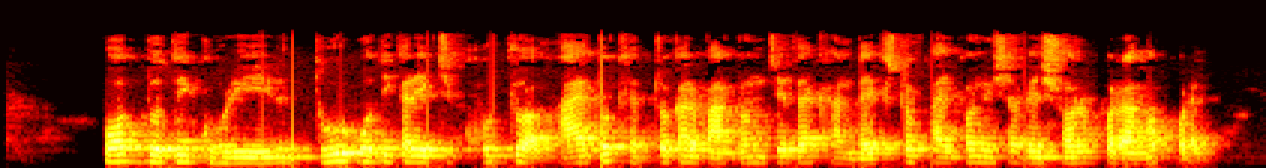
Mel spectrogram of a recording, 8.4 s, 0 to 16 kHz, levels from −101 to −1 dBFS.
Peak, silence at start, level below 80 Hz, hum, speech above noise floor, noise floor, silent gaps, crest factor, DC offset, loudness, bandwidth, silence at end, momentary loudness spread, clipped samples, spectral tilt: -2 dBFS; 0.7 s; -60 dBFS; none; 50 dB; -68 dBFS; none; 18 dB; under 0.1%; -19 LUFS; 7.6 kHz; 0.35 s; 7 LU; under 0.1%; -5.5 dB/octave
